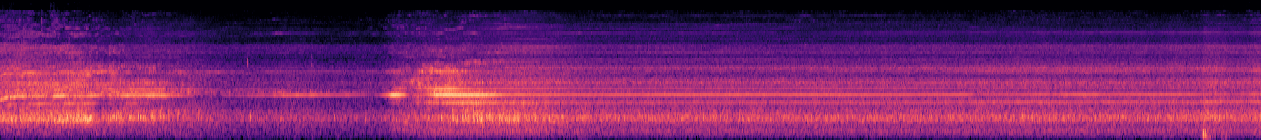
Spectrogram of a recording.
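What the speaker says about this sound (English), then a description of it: "And I'm going to get my heat tool." Craft heat tool for stamping and embossing, blowing a steady, loud whirring stream of hot air. It dips briefly, surges back, then holds an even drone to the end.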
